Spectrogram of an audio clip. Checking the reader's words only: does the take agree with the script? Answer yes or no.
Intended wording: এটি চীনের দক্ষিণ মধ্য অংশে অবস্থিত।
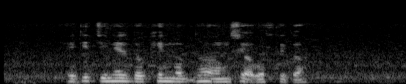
yes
